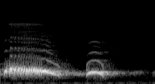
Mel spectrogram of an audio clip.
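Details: Female spotted dove call to rouse a male that has stopped singing; one long, falling coo followed by a shorter, rounded coo, then fading.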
